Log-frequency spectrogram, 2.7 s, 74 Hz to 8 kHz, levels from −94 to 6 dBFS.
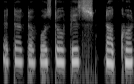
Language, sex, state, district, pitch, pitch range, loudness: Bengali, female, West Bengal, Malda, 250 Hz, 245-255 Hz, -30 LUFS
